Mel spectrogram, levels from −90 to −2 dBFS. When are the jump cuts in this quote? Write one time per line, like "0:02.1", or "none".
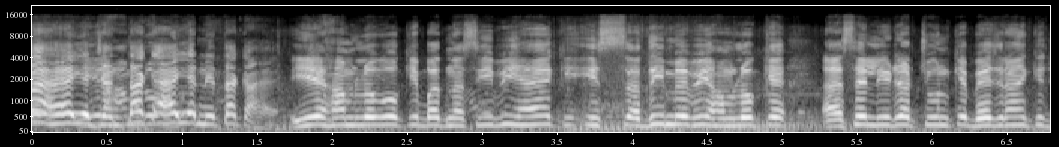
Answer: none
